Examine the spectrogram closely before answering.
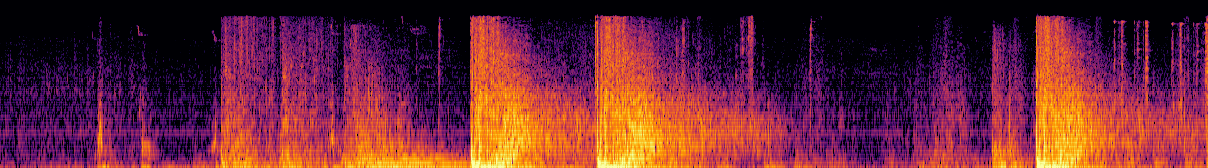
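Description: Wooden walls and ramps snap into place with loud clattering thuds.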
